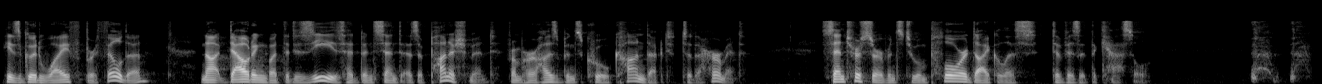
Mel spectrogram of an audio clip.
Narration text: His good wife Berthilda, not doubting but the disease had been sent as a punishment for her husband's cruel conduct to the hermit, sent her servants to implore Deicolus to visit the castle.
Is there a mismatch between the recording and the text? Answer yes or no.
yes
